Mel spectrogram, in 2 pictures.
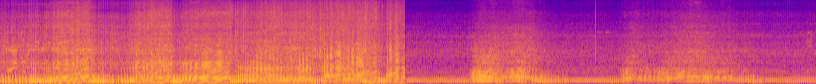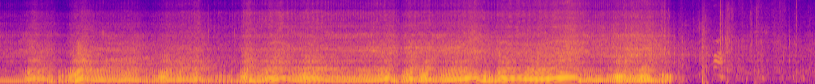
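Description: Off-road dirt bike engines working up a steep rocky climb: loud, hard running for the first few seconds, then, after an abrupt drop in level, the engine revs up and falls back again and again in short bursts as the rider picks a way over the rocks.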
